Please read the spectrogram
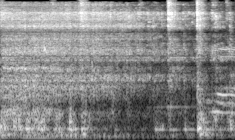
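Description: Film sound effects of a motorcycle engine revving as it charges through water, with a splash of spray that starts suddenly at once.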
